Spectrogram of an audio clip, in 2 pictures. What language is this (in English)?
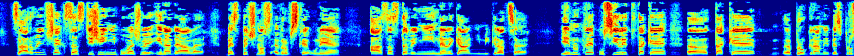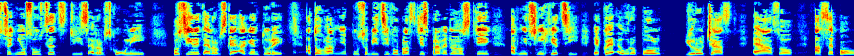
Czech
